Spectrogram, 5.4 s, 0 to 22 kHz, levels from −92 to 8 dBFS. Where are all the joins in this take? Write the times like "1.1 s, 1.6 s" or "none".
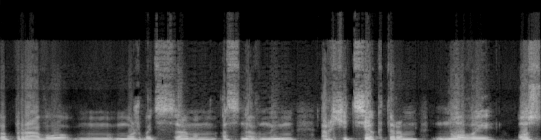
4.3 s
